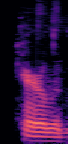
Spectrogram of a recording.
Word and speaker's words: Carolyn: Carolyn? Are we having a pre-production issue here? Yes, we are. I was not anticipating. Carolyn is her name? I believe so. Let me see. Carolyn rhymes with Marilyn.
